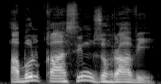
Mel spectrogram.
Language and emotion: Urdu, neutral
